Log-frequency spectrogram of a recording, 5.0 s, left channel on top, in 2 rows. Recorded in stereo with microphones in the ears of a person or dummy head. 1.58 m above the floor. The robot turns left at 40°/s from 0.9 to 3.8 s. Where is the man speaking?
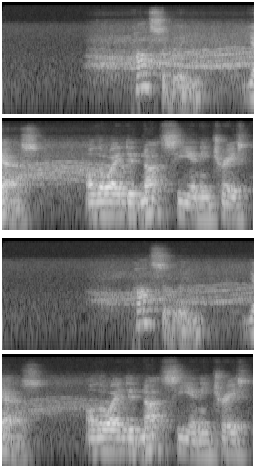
110° left, 0.9 m; by 4.9 s 10° left, 0.9 m.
